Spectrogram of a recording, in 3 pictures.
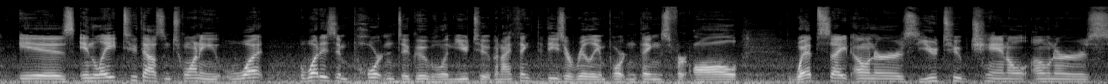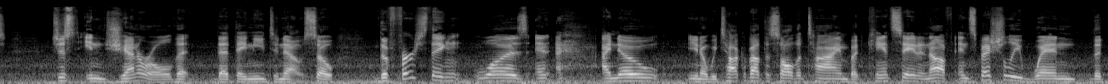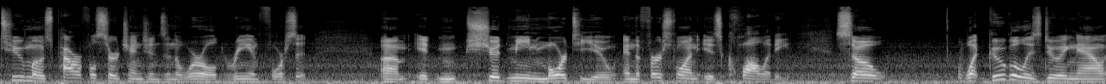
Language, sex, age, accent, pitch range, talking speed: English, male, 30-49, American, 115-145 Hz, 165 wpm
